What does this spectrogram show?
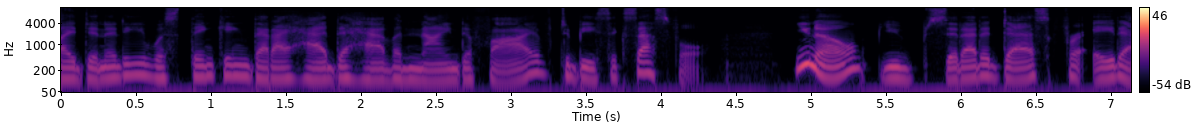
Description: Speech in English. There is no code.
